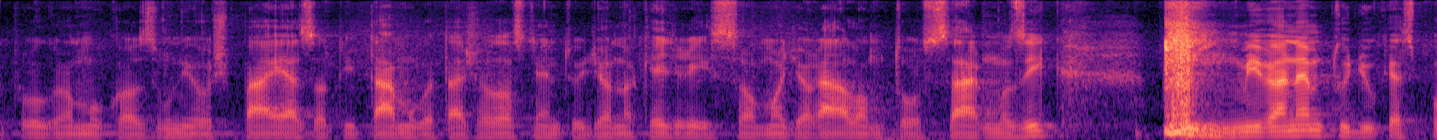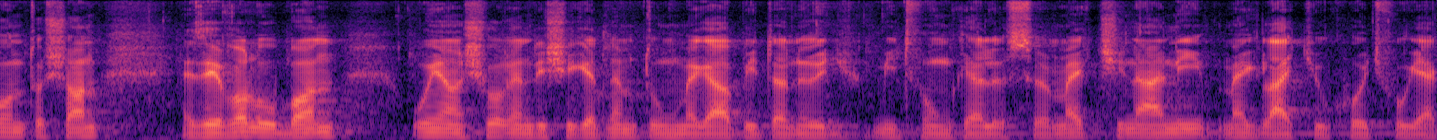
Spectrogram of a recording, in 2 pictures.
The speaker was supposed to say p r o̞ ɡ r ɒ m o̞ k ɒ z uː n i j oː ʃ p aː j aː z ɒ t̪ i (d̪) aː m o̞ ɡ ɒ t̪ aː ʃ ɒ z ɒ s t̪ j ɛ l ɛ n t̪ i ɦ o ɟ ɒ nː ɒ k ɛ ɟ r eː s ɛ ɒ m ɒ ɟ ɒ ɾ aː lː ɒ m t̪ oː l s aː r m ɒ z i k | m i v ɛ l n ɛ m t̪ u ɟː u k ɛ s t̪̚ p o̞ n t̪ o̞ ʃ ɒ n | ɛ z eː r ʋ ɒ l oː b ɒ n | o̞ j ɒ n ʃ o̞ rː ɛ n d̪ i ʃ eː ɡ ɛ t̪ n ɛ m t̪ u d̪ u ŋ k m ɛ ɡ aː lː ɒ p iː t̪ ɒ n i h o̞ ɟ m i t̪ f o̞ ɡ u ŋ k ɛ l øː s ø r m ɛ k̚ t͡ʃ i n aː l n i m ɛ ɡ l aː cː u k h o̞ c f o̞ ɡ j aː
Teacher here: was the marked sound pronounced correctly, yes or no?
no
